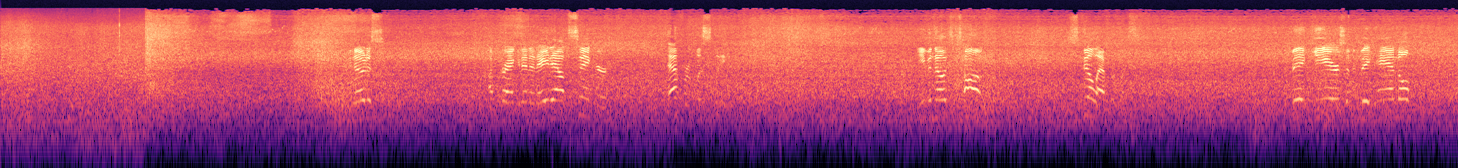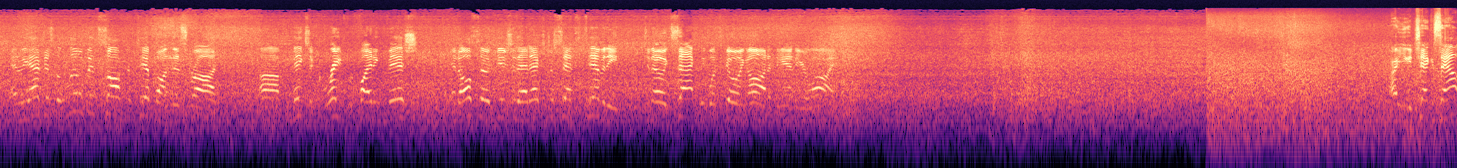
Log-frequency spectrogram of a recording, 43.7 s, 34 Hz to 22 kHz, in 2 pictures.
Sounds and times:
Waves, surf: 0:00.0 - 0:43.7
Speech: 0:05.2 - 0:05.8, 0:07.3 - 0:09.2, 0:10.0 - 0:11.0, 0:13.8 - 0:14.8, 0:16.0 - 0:17.1, 0:19.4 - 0:21.2, 0:22.0 - 0:25.2, 0:25.8 - 0:34.5, 0:42.7 - 0:43.7.

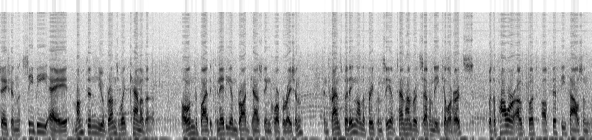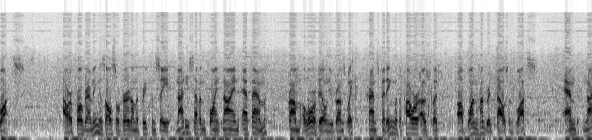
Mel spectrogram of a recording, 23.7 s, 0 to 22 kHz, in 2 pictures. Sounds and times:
Speech: 0:00.0 - 0:23.6.

